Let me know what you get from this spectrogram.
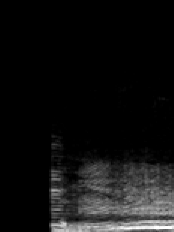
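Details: A cow lowing in one steady, sustained moo with a low harmonic tone that holds level and swells slightly toward the end; no other sounds.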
